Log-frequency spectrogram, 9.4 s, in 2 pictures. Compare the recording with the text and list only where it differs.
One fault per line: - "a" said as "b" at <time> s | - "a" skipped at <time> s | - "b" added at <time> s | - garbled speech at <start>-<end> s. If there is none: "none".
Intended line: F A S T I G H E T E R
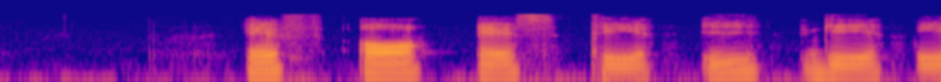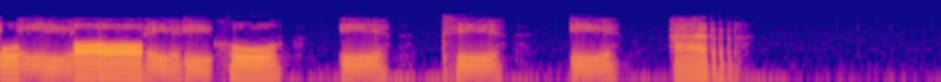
- garbled speech at 4.6-5.8 s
